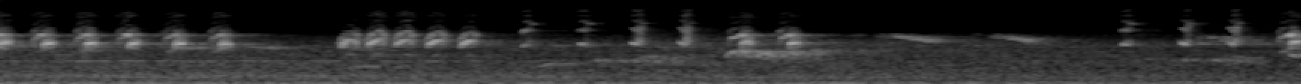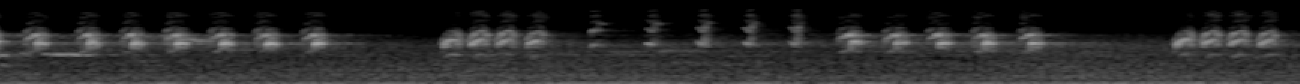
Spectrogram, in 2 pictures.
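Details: Long-tailed shrike in energetic song, recorded as tutor material for training songbirds: fast bursts of clipped, metallic notes repeated in tight groups, broken by a few brief slurred whistles, over a steady faint hum.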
